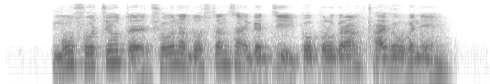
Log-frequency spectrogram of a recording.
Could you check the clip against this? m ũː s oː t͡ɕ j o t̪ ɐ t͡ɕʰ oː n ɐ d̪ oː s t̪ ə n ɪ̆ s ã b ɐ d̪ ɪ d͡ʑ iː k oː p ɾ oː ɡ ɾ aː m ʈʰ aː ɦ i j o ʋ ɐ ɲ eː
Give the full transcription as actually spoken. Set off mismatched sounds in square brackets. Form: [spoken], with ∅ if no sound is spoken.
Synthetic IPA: m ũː s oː t͡ɕ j o t̪ ɐ t͡ɕʰ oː n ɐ d̪ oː s t̪ ə n ɪ̆ s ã [ɡ] ɐ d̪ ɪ d͡ʑ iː k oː p ɾ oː ɡ ɾ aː m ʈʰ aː ɦ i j o ʋ ɐ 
